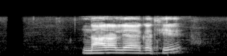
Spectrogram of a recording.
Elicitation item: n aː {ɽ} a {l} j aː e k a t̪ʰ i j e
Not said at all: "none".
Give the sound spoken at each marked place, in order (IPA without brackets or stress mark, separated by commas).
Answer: ɾ, l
